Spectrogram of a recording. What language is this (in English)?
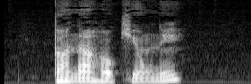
Armenian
